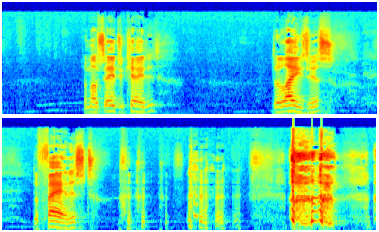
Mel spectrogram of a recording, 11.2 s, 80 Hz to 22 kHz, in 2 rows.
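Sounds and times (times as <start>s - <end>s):
speech: 1.2s - 2.5s, 4.0s - 5.0s, 6.1s - 11.2s
laughter: 7.4s - 9.4s
person coughing: 9.9s - 11.2s.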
